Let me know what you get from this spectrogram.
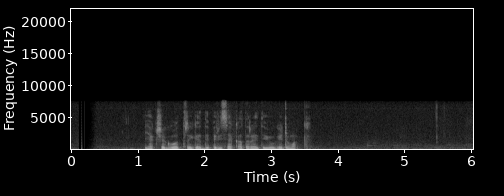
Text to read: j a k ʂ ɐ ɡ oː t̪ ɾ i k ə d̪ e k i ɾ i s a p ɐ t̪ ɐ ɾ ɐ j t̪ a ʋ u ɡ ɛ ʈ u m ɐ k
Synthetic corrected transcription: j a k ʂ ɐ ɡ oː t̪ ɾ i k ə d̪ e p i ɾ i s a k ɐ t̪ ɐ ɾ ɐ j t̪ i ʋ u ɡ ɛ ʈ u m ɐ k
